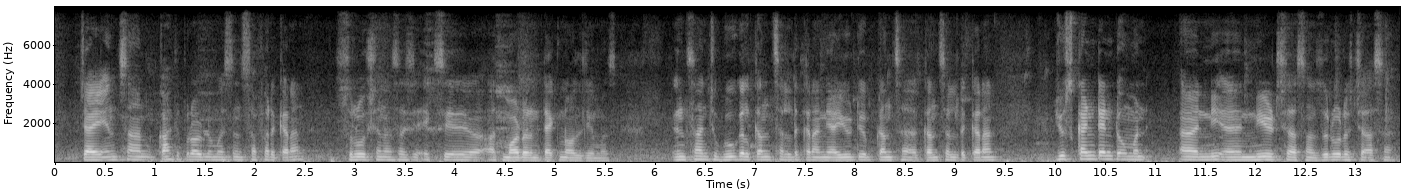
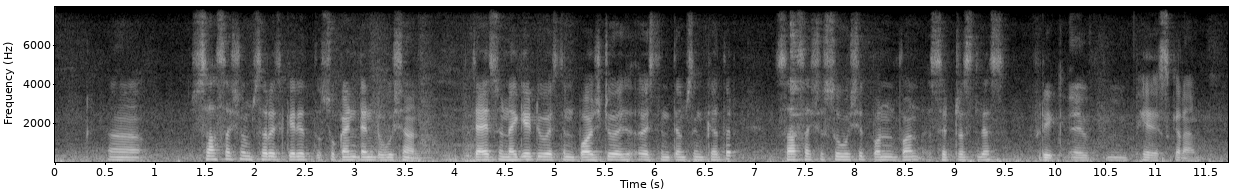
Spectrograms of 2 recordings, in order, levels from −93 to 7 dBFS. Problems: constant background noise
